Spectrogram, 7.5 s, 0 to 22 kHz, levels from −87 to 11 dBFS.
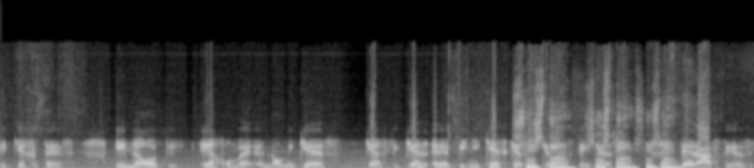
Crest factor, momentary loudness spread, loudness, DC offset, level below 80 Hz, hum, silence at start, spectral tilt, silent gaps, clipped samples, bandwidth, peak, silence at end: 10 dB; 8 LU; -13 LUFS; under 0.1%; -30 dBFS; none; 0 s; -4.5 dB/octave; none; under 0.1%; 17 kHz; -2 dBFS; 0 s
